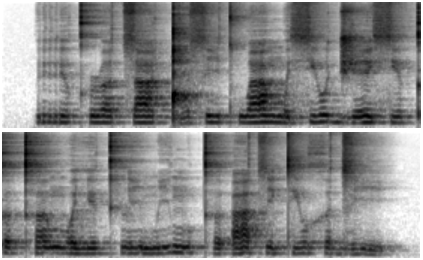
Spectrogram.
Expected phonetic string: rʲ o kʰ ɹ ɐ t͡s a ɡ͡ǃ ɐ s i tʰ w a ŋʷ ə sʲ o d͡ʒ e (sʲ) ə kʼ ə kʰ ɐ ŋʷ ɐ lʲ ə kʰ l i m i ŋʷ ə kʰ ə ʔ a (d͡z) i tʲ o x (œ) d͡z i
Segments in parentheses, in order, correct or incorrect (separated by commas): correct, incorrect, incorrect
